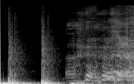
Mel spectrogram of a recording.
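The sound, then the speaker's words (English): Two loud knocks on a wooden door, about a third of a second apart, followed by a person's voice starting to speak. “Knock, knock, knock.”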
